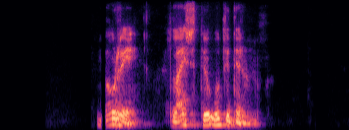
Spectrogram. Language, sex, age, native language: Icelandic, male, 30-39, Icelandic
